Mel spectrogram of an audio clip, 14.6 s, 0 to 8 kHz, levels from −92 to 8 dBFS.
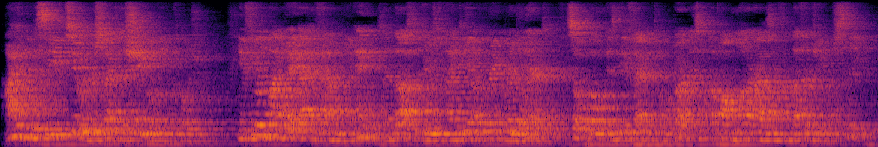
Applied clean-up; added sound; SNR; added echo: none; none; none; reverberation time 2.1 s.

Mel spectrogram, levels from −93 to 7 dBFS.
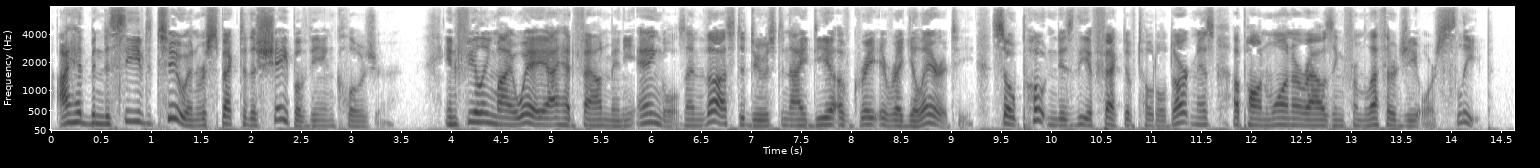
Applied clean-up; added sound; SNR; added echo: none; none; none; none.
